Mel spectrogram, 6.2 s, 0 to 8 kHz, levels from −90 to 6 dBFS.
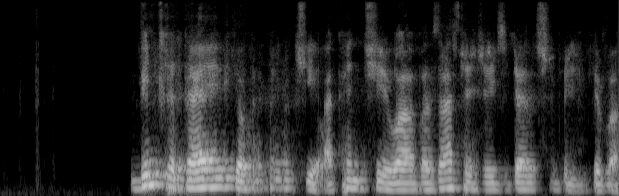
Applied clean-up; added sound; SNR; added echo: neural mask model DeepFilterNet 3.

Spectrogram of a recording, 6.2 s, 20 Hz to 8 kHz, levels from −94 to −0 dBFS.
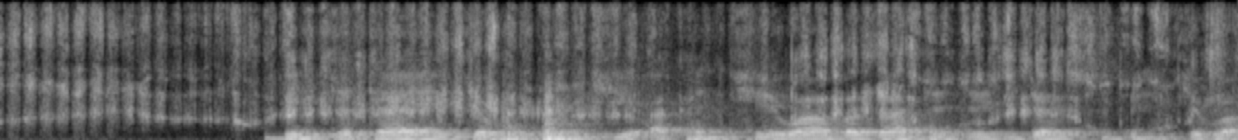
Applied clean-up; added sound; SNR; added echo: none; Domestic sounds, home sounds; 12 dB; reverberation time 0.8 s.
